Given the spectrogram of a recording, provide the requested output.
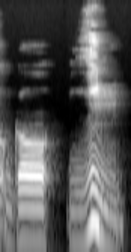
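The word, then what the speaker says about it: גוים: Entonces, goyim, ¿no? El acento es una atznach también, así como esta y invertida, que es una atnach, un acento disyuntivo importante. Pronuncio por eso goyim, ¿ok?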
